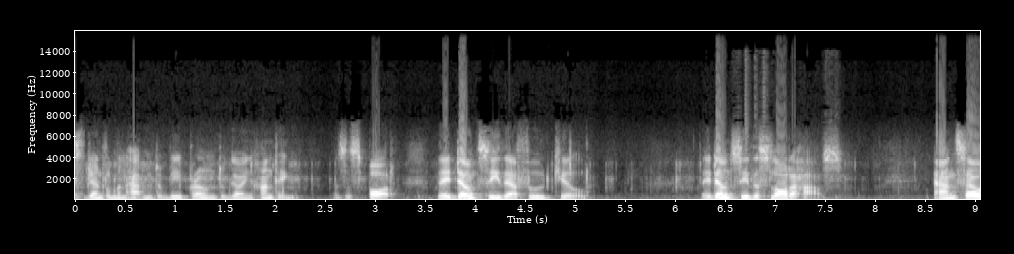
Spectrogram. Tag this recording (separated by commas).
Speech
